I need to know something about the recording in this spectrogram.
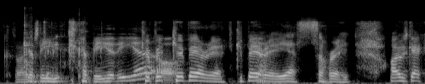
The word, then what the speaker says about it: Cabiria: Victorian era novels that had been adapted, and Calibri. I always get the pronunciation of that one wrong because Cabiria.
